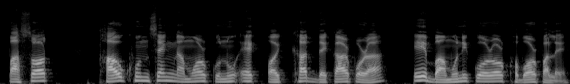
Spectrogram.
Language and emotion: Assamese, neutral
